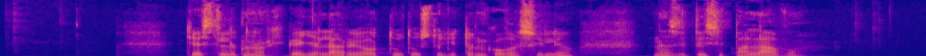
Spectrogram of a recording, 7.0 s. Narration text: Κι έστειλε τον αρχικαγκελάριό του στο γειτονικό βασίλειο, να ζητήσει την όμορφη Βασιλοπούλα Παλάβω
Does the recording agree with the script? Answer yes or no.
no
